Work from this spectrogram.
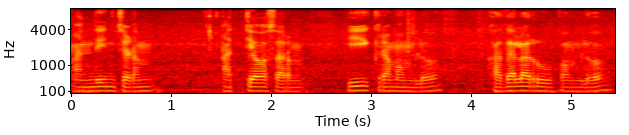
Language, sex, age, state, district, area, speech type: Telugu, male, 18-30, Andhra Pradesh, Kurnool, rural, spontaneous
